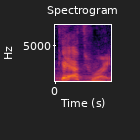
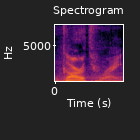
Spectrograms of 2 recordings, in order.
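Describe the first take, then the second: First: The first syllable has no r sound, Gath. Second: The first syllable has an r sound, Garth. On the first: The speaker calls it right. "I said it right" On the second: The speaker calls it wrong. "normally I say Garthright"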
